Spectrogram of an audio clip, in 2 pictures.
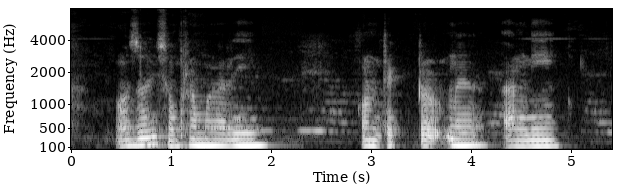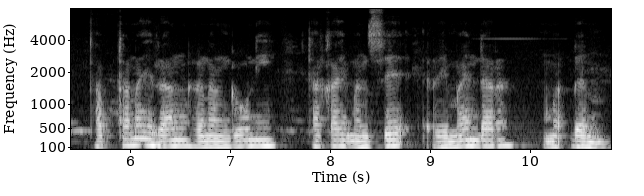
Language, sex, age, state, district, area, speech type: Bodo, male, 18-30, Assam, Kokrajhar, rural, read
